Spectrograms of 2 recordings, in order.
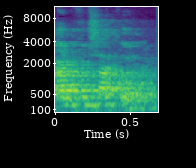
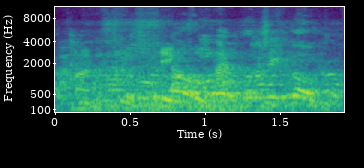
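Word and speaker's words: أنفسكم: Wafi ini mengapa anfusikum atau anfusakum? Anfusikum. Kenapa? Ada fi. Wah, oke. Iya, enggak perlu dibahas, orang udah pasti kok buang-buang tinta. Kan ada fi.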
